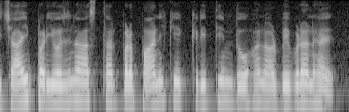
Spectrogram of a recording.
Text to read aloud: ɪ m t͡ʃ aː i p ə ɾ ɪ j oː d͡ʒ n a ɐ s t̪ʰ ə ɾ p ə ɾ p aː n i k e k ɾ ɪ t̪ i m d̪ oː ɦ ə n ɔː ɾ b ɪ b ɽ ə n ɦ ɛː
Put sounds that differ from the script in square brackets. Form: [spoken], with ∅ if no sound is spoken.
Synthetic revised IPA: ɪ [∅] t͡ʃ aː i p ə ɾ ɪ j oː d͡ʒ n a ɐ s t̪ʰ ə ɾ p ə ɾ p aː n i k e k ɾ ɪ t̪ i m d̪ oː ɦ ə n ɔː ɾ b ɪ b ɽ ə n ɦ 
